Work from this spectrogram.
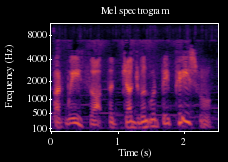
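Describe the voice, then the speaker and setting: Man doing a soft-spoken bearded dwarf. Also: medium pitch, wildly swooping pitch, normal speed, breathy edge, faint music behind, heavily acted, low-quality recording. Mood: musing. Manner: soft, mumbling, musing. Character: bearded dwarfish Geg man, earnest and distracted.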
